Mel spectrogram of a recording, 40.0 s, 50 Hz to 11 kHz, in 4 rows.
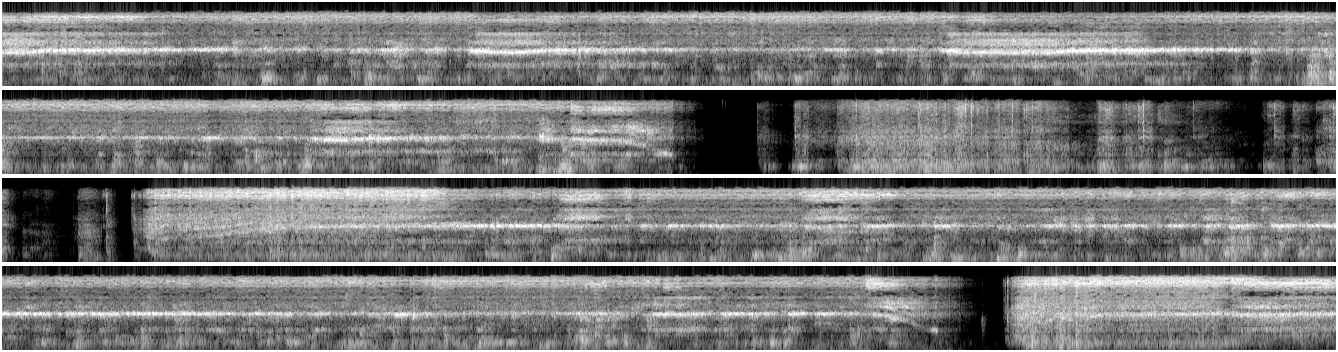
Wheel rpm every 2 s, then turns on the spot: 230, 230, 230, 230, 230, 230, 230, 130, 10, 20, 50, 210, 230, 230, 230, 230, 230, 230, 140, 190.
16-20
